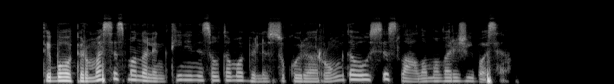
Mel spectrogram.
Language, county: Lithuanian, Vilnius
